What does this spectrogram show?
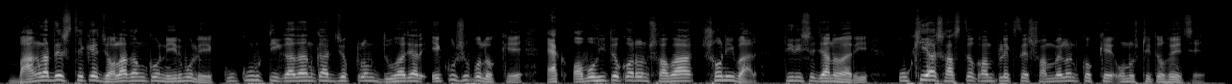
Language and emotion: Bengali, neutral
